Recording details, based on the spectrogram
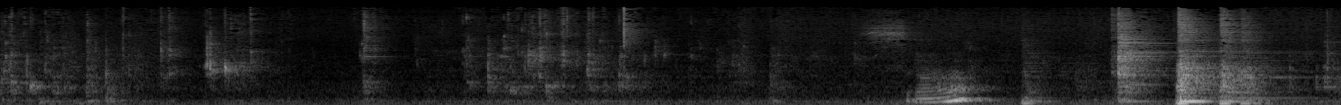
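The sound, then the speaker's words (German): Bread sizzles in a hot pan with a steady crackling hiss, broken by clinks and scrapes of a utensil against the pan, louder near the end, with faint voices in the background. “Sieht aber schon mal sehr gut aus hier in der Pfanne.”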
